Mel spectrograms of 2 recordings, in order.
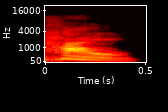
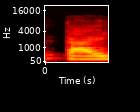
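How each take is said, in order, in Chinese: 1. 这个字以 h 音开头。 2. 这个字以 g 音开头。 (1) "我以为念害" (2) "原来是垓下"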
